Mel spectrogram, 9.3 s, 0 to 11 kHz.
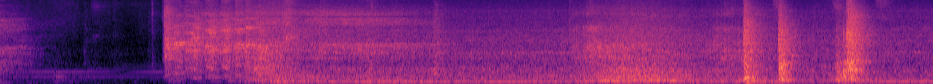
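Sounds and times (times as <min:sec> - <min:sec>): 
car engine in a garage starting and idling: 0:01.6 - 0:09.3
sharp clunks: 0:07.4 - 0:08.8.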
